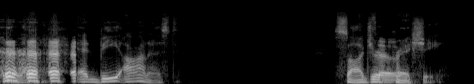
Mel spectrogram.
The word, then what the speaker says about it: Sagger: And be honest, Sodger So Creshi. more swagger without a W is what I tell people. Swagger. Sagger.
